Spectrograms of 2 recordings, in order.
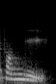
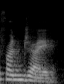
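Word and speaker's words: fungi: इस चीज को कहते हैं फंगी या फिर फंजाई, जैसे भी आप प्रोनाउंस करना चाहें। People pronounce it differently.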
